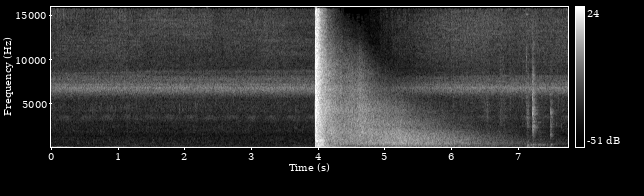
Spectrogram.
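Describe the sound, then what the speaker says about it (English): A single sharp, loud CVA Scout V2 muzzleloader rifle shot fired at a 100-yard target outdoors, following a quiet stretch of faint insect buzz and ringing out with a long rolling decay. "we're going to go ahead and shoot for 100 yards, see where we're at on our target"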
